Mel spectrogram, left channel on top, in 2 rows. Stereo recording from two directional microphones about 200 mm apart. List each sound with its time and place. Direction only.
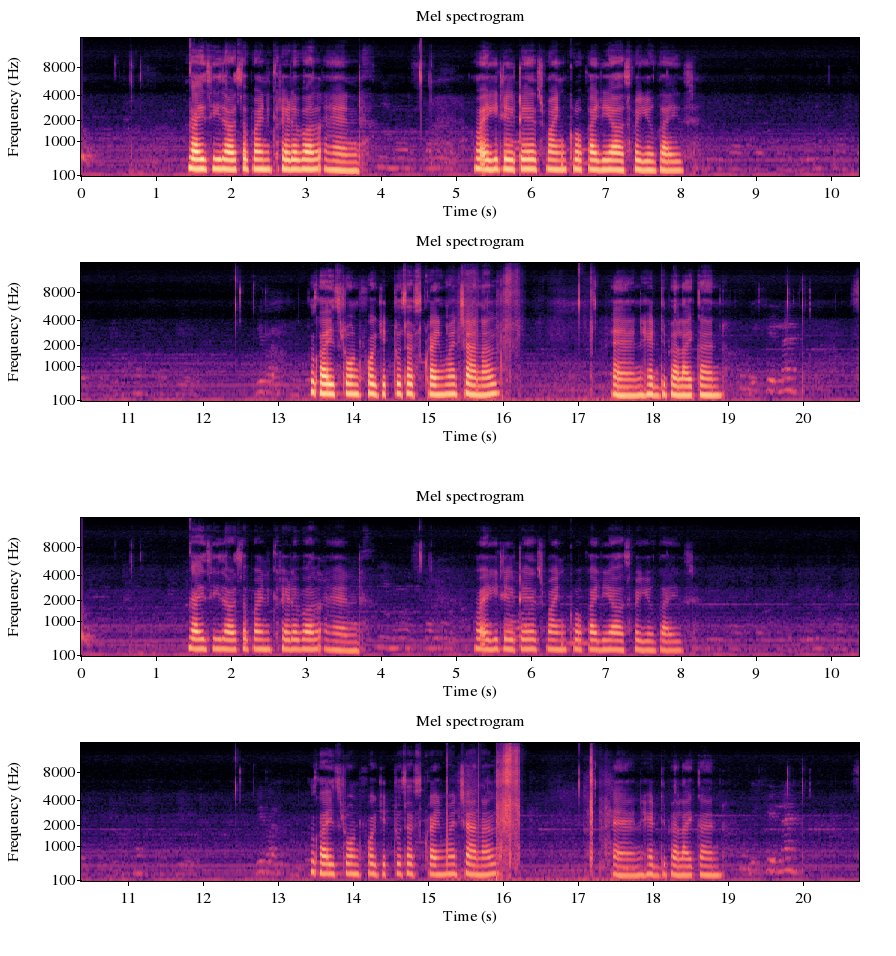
1.4 s speech: 55° left (ahead or behind)
5.2 s speech: 55° left (ahead or behind)
13.4 s speech: 55° left (ahead or behind)
17.4 s speech: 55° left (ahead or behind)
19.7 s a sound: 55° left (ahead or behind)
